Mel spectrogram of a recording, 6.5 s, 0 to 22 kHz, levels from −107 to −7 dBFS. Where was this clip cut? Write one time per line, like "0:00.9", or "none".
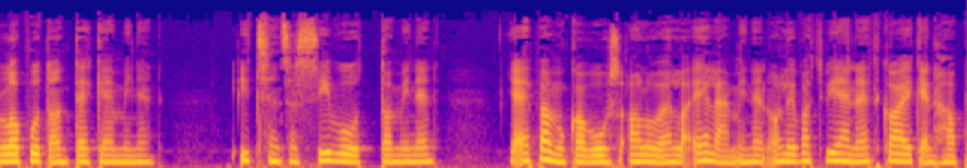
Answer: none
